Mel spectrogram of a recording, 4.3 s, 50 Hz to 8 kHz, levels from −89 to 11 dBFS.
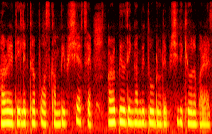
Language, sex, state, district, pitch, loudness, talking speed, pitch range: Nagamese, female, Nagaland, Dimapur, 220 Hz, -15 LUFS, 265 wpm, 210-230 Hz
